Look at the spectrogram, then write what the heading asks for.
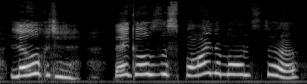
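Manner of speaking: high loud slowed exclamation; excited shout. Acted. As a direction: point it out breathlessly. Chase scene.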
